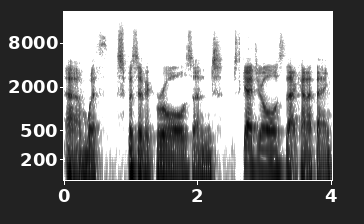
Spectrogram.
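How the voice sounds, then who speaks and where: With fairly even intonation, an unremarkable speaking voice delivers words at a moderate speed. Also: man, very clean recording, silent background. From Kentucky, US. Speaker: podcast co-host, parent. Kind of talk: casual chat.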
